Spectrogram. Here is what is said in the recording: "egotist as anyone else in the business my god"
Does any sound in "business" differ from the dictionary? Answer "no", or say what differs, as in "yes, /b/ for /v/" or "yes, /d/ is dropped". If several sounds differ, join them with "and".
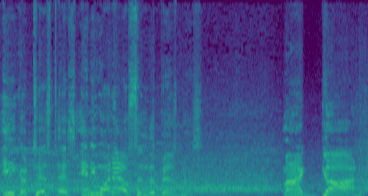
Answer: no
